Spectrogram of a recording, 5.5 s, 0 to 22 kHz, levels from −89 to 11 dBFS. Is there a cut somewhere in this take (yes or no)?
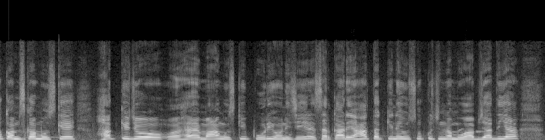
no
